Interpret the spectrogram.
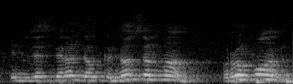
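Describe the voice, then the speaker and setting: With noticeable background noise and audible room echo, a man speaks at a fairly slow pace in a high pitch with ordinary pitch variation. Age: 70s. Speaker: party leader. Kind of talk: press statement. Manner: halting.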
